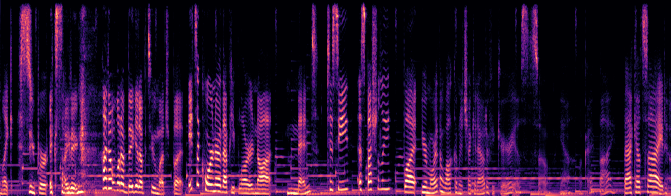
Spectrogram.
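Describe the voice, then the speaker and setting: A woman giving a casual, chatty narrated tour of her video game island, with playful jokes and asides. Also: fairly high pitch. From Swedish heritage.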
